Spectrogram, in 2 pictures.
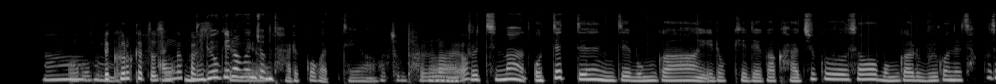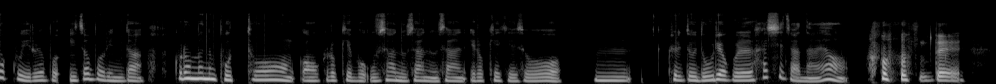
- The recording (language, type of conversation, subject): Korean, advice, 실수를 반복하지 않으면서 능력을 향상시키려면 어떻게 준비하고 성장할 수 있을까요?
- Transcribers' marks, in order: distorted speech; other background noise; laugh; tapping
